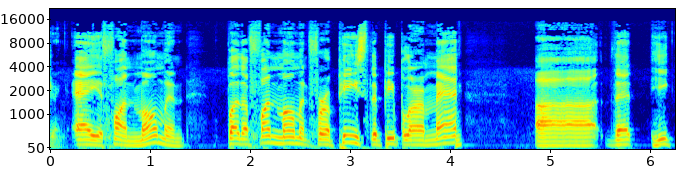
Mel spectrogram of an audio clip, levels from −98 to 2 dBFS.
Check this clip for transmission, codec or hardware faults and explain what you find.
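Two brief codec faults are present, both from damaged data in a compressed stream, at 0.54 s and 4.07 s. Corrupted bytes make the decoder misread the affected frames and lose sync until it finds the next valid frame header, producing a short chirp or blip in the speech each time.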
